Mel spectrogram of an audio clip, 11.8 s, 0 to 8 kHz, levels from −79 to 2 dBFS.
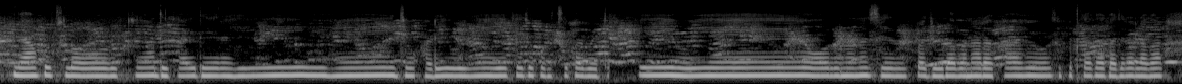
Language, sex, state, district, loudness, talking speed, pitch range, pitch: Hindi, female, Rajasthan, Churu, -32 LUFS, 185 wpm, 210-220 Hz, 215 Hz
